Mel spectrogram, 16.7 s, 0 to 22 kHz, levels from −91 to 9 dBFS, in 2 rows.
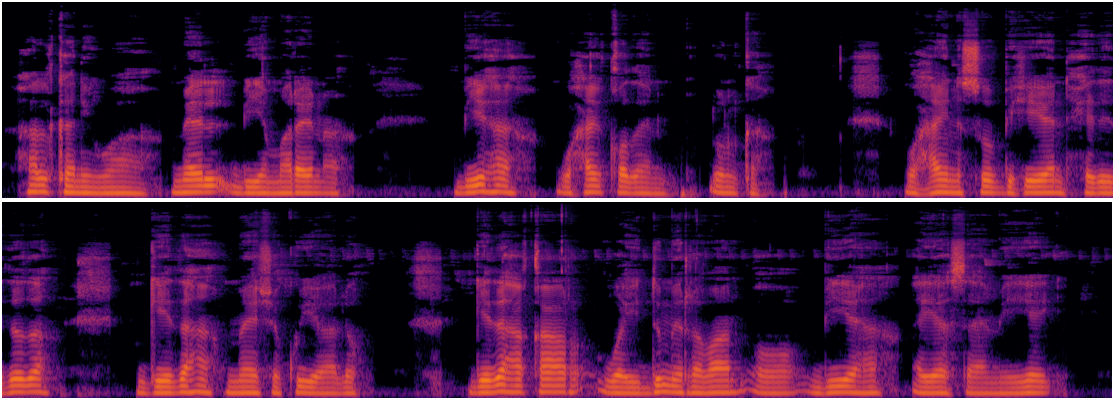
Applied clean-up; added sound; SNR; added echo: none; none; none; none.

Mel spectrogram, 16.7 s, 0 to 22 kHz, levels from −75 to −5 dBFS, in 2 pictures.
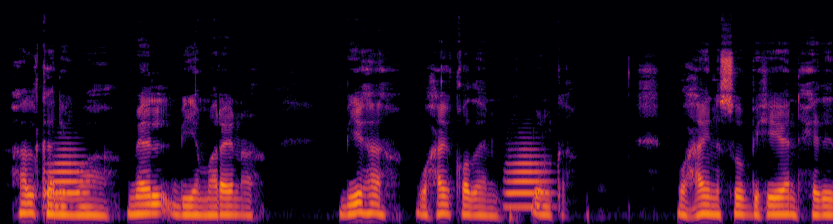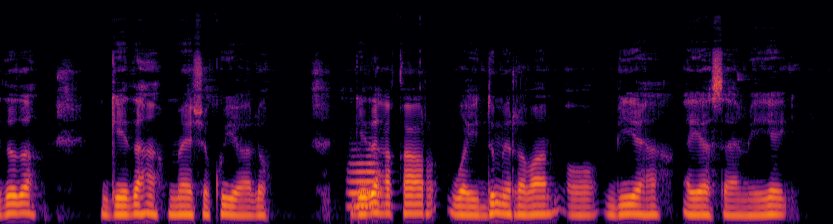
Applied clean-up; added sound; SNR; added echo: neural mask model RNNoise.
